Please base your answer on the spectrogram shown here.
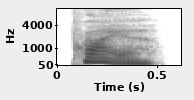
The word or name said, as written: PIPE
